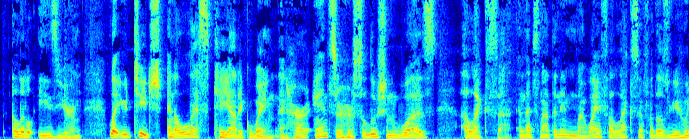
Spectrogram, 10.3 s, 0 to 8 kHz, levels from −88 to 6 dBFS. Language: English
